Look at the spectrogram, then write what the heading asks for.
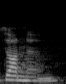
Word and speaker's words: Sonne: Die Sonne, the same. Here we have a double consonant, so we pronounce the vowel before that, or in front of that, very briefly. Die Sonne, Sonne.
